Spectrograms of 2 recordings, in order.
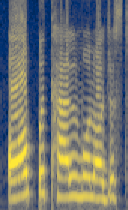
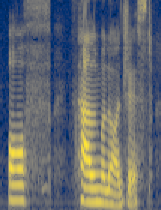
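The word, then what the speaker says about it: ophthalmologist: Pronunciation सुनो, ऑप्थैल्मोलॉजिस्ट नहीं है, ऑफ्थैल्मोलॉजिस्ट, ऑफ्थैल्मोलॉजिस्ट, थैल्मोलॉजिस्ट, ऑफ्थैल्मोलॉजिस्ट।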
